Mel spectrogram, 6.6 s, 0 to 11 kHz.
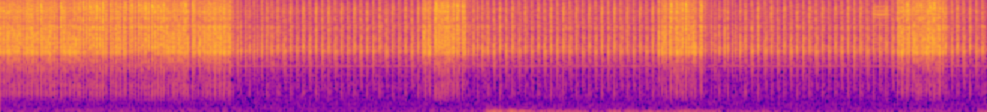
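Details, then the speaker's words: DJI Phantom 3 Professional hovering: the gimbal makes a growling, harsh ratcheting grind in bursts about every 1.5 seconds with clicking between as the camera shakes; caused by a gimbal arm loose at its set screw. "I could hear the gimbal making this kind of like growling sound and I could see that it was like going shaky"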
